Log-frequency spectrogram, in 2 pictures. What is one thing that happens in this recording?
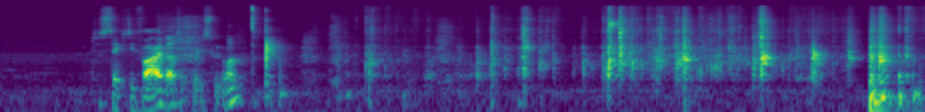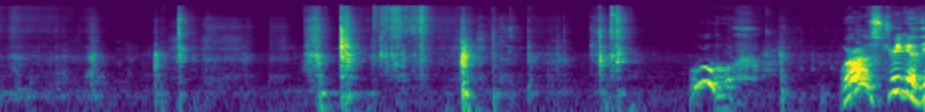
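Hands rustle and tap plastic and cardboard packs.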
